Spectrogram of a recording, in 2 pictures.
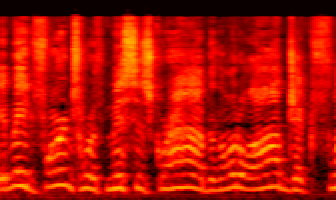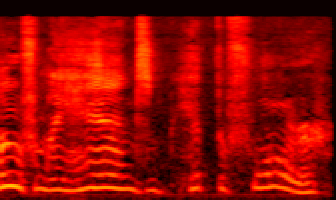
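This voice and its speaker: Husky-voiced man reading a story expressively. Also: very high voice, moderate pace, low-quality recording. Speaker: audiobook narrator.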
